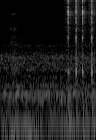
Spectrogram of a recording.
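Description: A few sharp computer clicks, about four in quick succession near the end, faint and close, after a quiet stretch.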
